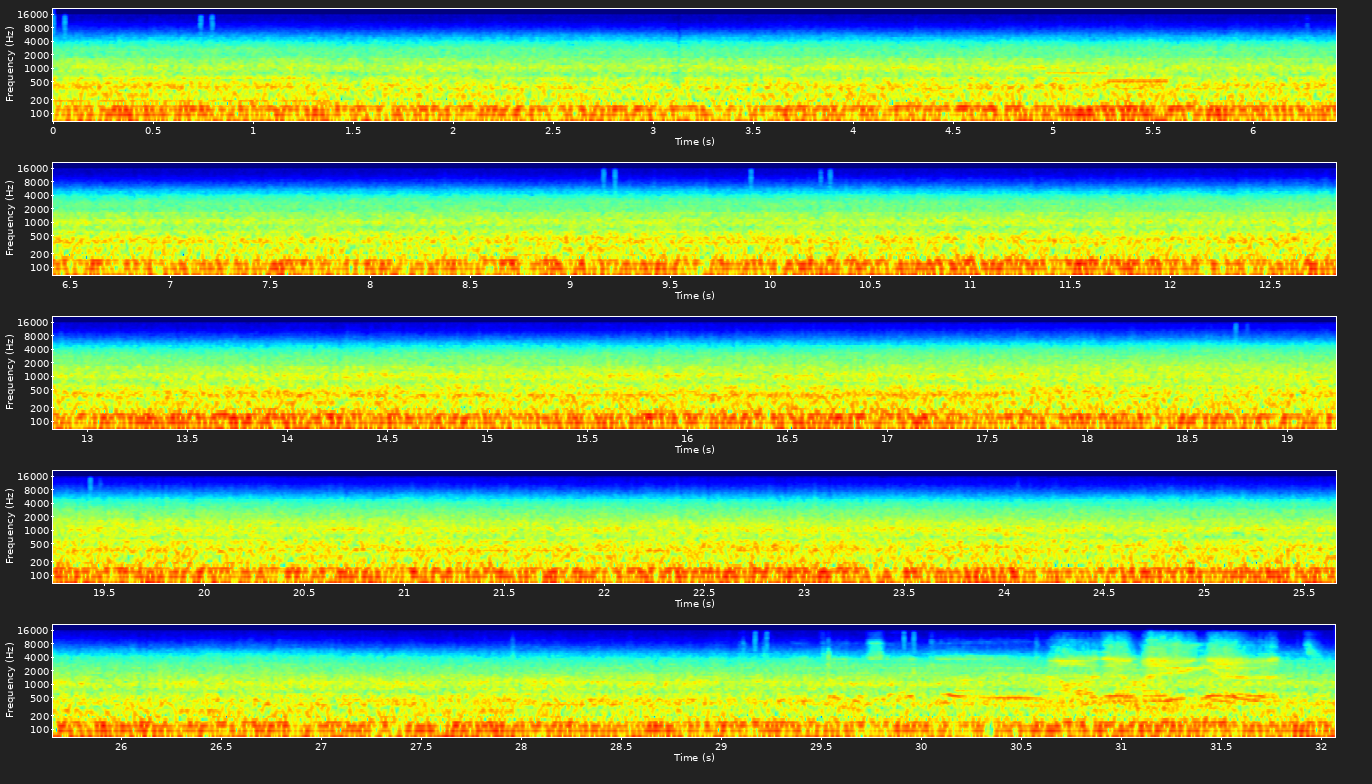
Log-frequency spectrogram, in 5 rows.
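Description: SAAB 9-5 Aero at high highway speed, heard from inside the cabin: a steady drone of engine, tyre and wind noise.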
